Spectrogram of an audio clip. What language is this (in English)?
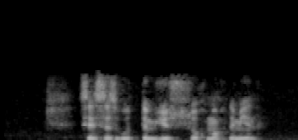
Uzbek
